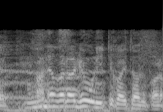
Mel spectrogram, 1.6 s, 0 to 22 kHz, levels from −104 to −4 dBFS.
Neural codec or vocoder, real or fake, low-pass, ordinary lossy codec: codec, 16 kHz, 4 kbps, FreqCodec, larger model; fake; 7.2 kHz; none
